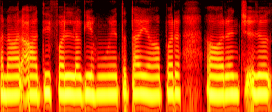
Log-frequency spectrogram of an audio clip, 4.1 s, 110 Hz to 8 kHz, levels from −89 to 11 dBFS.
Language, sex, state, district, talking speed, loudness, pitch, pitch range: Hindi, female, Uttarakhand, Tehri Garhwal, 175 wpm, -11 LUFS, 220 Hz, 215-225 Hz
